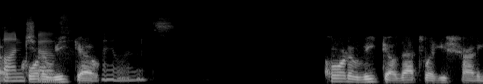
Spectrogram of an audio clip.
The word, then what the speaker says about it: Puerto Rico: No, it's Puerto Rico, man.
